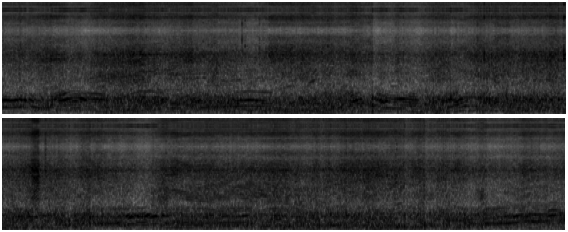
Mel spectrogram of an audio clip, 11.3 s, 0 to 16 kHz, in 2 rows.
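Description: KTM 250SX two-stroke motocross engine at race pace, its pitch rising and falling again and again as the throttle is opened and shut, heard close up from the rider's helmet over a heavy low rumble.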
